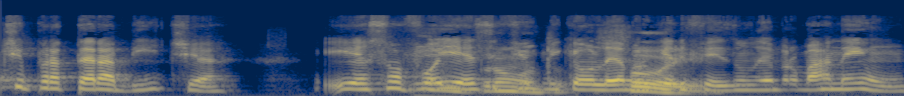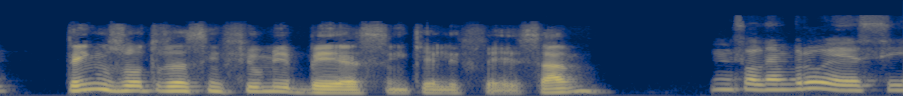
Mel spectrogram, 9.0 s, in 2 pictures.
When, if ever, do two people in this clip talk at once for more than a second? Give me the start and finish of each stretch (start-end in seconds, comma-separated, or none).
2.0-3.6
